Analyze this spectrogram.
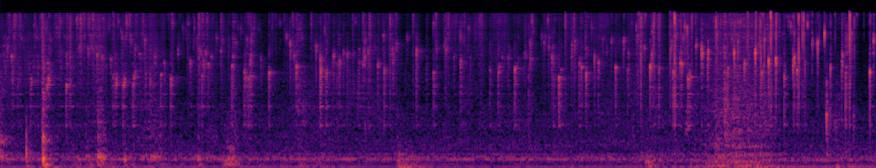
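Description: Coconut oil heating in an Instant Pot's stainless steel inner pot on sauté mode, crackling and sizzling with dense fine pops, a little louder near the end.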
